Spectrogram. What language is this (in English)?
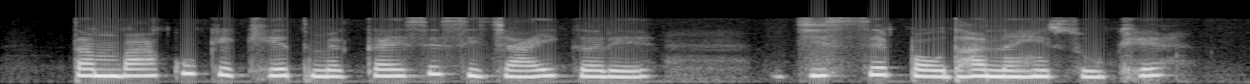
Magahi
